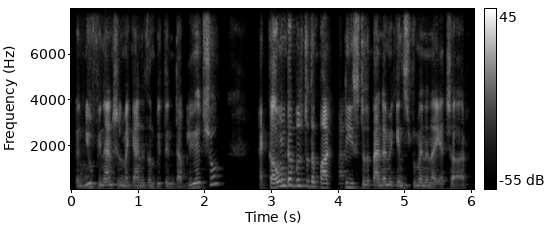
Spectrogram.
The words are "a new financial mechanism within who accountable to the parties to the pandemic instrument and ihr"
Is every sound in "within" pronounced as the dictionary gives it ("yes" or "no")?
no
